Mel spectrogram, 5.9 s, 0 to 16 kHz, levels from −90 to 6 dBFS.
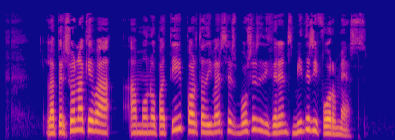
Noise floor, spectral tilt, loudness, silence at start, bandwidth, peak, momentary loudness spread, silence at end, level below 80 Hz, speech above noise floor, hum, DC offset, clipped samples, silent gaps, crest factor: -62 dBFS; -5.5 dB/octave; -22 LUFS; 0.7 s; 11.5 kHz; -4 dBFS; 9 LU; 0.5 s; -76 dBFS; 40 dB; none; under 0.1%; under 0.1%; none; 18 dB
